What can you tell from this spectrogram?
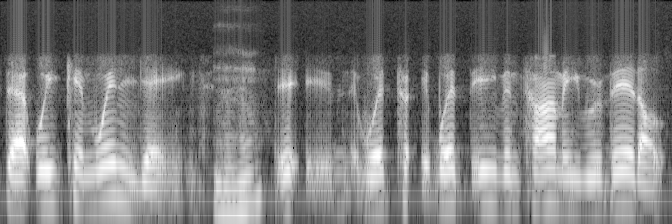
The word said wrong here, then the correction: DeVito: or what, how you say it? – DeVito. Yes.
